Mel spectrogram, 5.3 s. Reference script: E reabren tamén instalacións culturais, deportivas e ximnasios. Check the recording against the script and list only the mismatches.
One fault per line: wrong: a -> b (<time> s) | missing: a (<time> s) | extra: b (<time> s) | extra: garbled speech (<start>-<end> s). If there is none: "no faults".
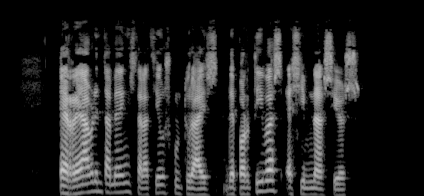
no faults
